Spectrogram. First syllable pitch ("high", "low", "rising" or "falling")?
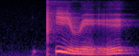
falling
